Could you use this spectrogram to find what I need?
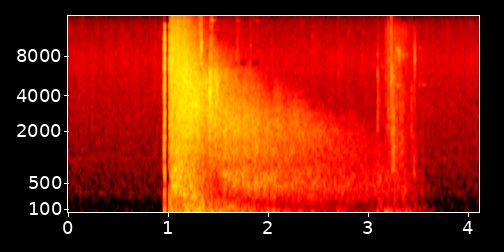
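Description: A rifle shot booms.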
